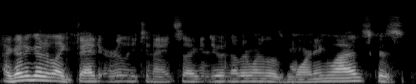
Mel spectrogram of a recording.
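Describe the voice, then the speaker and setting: A man's voice: mid-range voice, fast, a little mellow, no room sound, low-quality recording. A man hosting a livestream, chatting casually and joking playfully with his co-host.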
